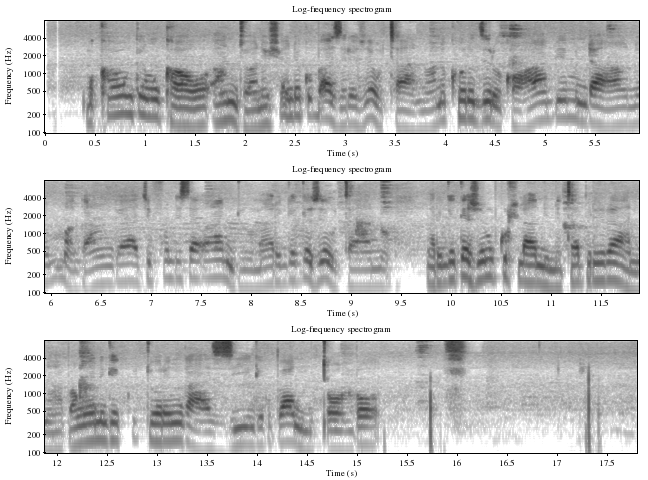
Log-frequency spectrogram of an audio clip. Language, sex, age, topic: Ndau, male, 18-24, health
